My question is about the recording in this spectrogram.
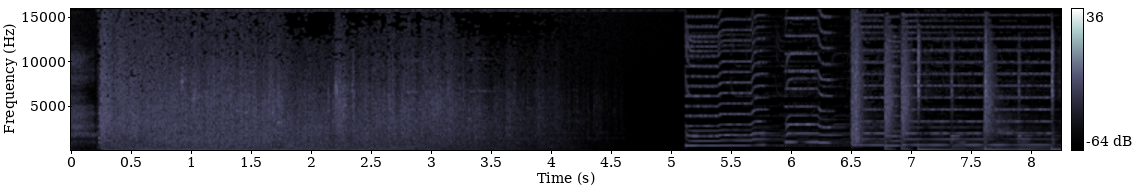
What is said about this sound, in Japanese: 何これえ待って私だって最後これ確実に爆発したよね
